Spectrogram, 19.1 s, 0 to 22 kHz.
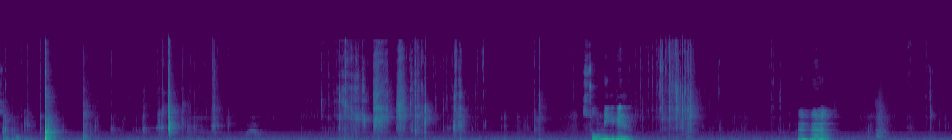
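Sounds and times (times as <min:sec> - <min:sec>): crawfish shells cracking: 0:02.2 - 0:04.7, 0:12.7 - 0:14.2.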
